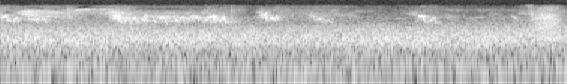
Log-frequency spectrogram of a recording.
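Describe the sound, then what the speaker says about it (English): Faint birdsong chirps from several bird species drift over a steady hiss of distant motorway noise, several short calls scattered throughout. "You can hear the birds singing."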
